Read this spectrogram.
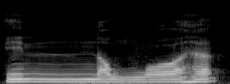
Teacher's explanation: Inna Allah, right? You have a hamza, noon, shad on the noon, so that's ghunna. You hold it. The slight nasal resonation.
